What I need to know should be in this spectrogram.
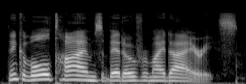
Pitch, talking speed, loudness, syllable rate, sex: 190 Hz, 220 wpm, -16 LUFS, 5.2 syllables/s, female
